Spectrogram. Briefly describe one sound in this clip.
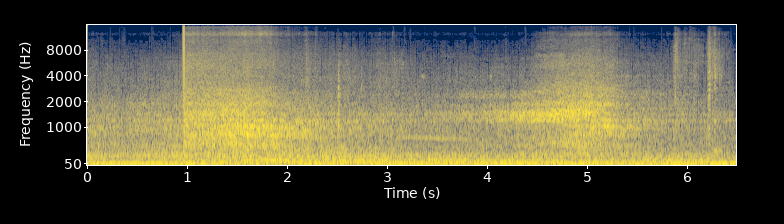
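Passing vehicles whoosh by.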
